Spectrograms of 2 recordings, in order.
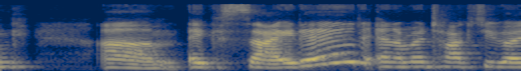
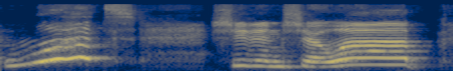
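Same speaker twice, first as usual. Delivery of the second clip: high, loud "What?" then indignant; incredulous outburst, pitched way up; shocked disbelief; 6 semitones higher, 5 dB louder, slower than usual. Acted. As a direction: react as if stood up. Acted reaction to a cancellation.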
